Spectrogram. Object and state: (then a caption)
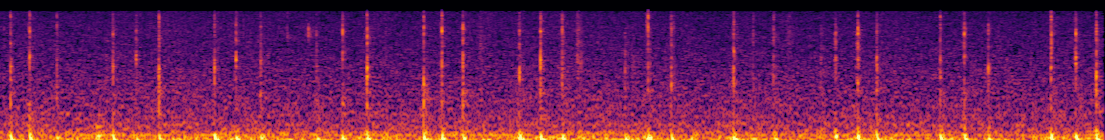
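Crisp rice wafer shell tapped with nails. Long painted nails scratch and tap the embossed surface of a hand-sized, Doraemon-shaped monaka, a crisp, dry rice-flour wafer shell with chocolate filling held in both hands. The result is a steady run of quick, dry clicks and taps with faint scratching over a low, muffled rumble.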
